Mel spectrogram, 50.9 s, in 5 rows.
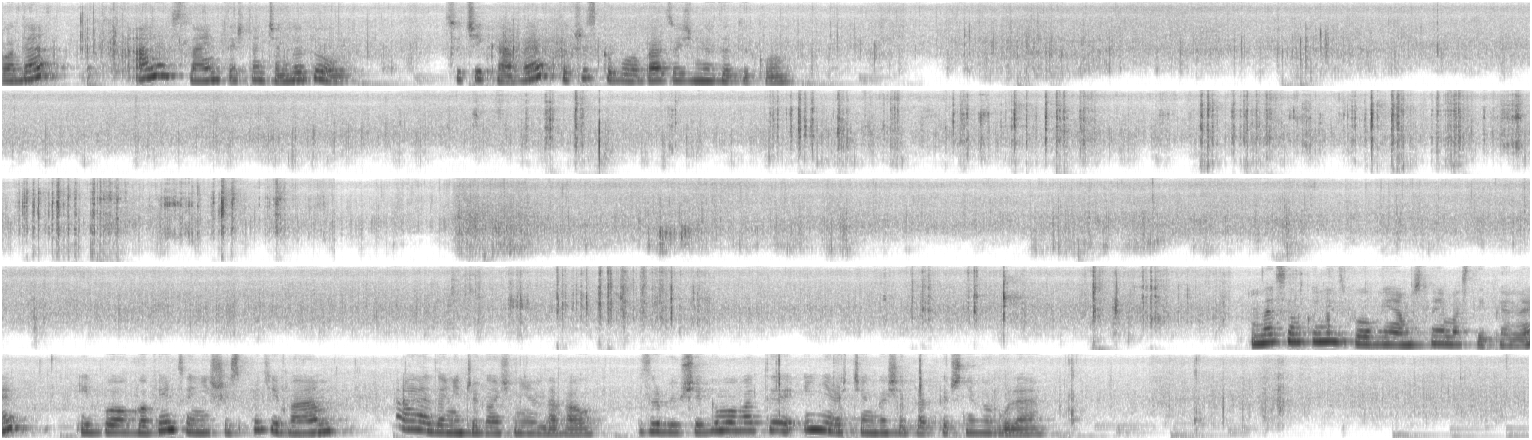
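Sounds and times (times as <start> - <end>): bath bomb fizzing: 0.0 - 35.5
crunching and crackling: 0.1 - 9.7, 12.0 - 26.2, 27.2 - 31.0, 33.1 - 50.9.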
